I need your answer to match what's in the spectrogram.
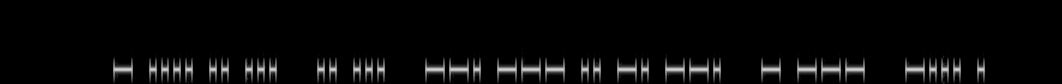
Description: Morse code, heard as a keyed tone, about 21 wpm, 700 Hz. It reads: THIS IS GOING TO BE
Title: Build A Phrase - 5-Word Phrases - 20wpm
